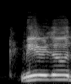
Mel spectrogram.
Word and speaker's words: Mirdo: Mirdo that rhymes with weirdo.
